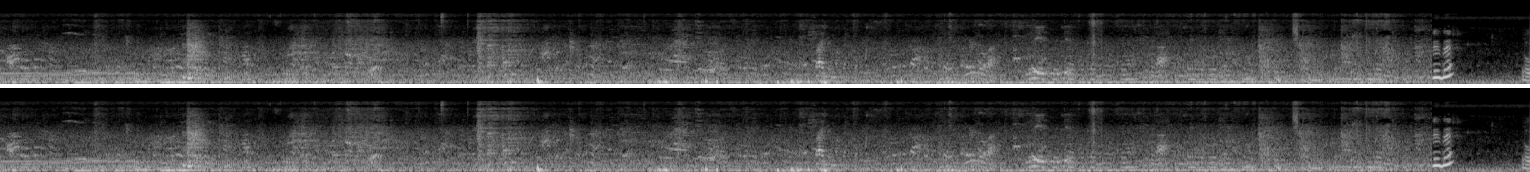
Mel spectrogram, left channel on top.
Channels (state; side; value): identical; both; correlation 1.00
